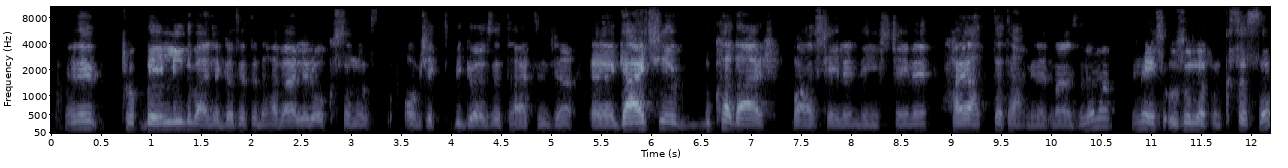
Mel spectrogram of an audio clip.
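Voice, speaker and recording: A plain, everyday voice at a moderate pace, with ordinary pitch variation and hardly any pauses. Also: man, medium pitch for a man. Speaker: podcaster interviewing emigrants. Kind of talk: casual interview chat.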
